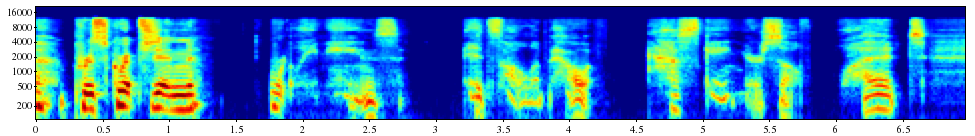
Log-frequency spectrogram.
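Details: Adult with spasmodic dysphonia that began after stress and illness while building a business. It is still audible and being managed naturally; Botox declined: spasmodic dysphonia.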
